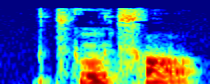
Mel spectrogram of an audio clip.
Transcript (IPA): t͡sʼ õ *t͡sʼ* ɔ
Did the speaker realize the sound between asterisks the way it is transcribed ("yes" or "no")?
no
